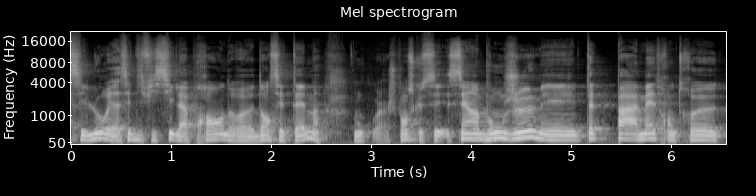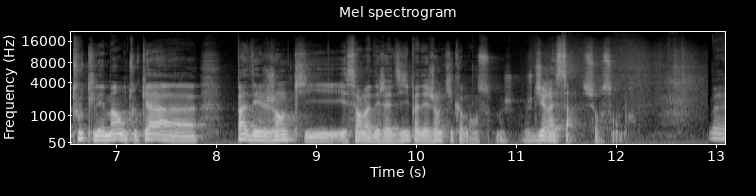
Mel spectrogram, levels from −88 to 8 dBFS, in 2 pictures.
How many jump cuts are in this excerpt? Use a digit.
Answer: 0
